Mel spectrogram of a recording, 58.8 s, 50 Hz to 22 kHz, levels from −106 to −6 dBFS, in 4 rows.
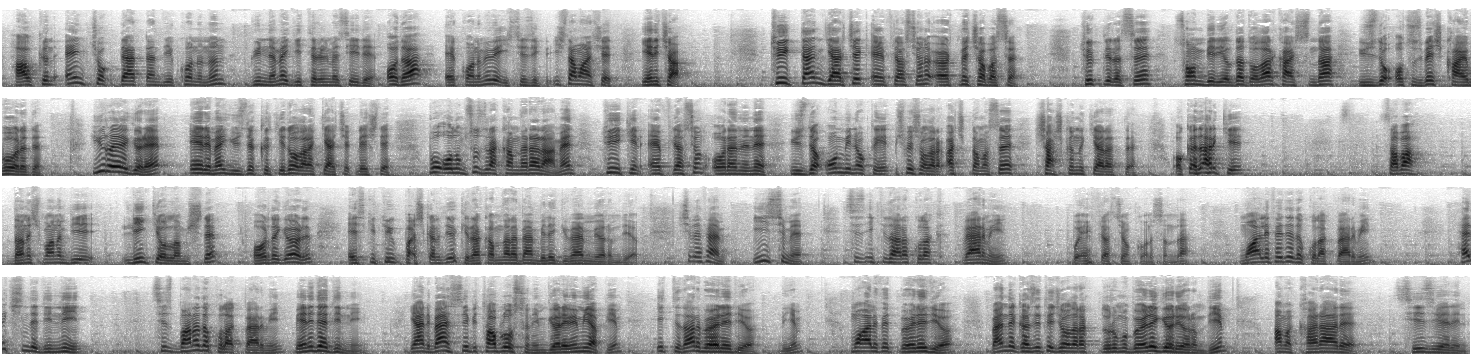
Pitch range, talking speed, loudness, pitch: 140-185 Hz, 125 wpm, -21 LUFS, 165 Hz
